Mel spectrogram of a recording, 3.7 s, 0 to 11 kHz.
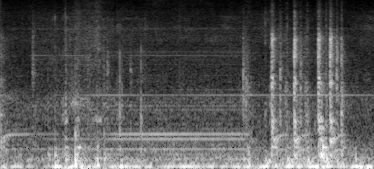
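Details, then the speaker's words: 2005 BMW E46 325Ci convertible after replacing the top latch motor's plastic gear: latch now works, but a steady electric hydraulic pump whine runs with no top movement; the pump is assumed not to make enough pressure, unconfirmed. "can hear the pump back there running but it's not doing anything else so assumption now is that the pump is not producing enough hydraulic pressure to open the top"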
